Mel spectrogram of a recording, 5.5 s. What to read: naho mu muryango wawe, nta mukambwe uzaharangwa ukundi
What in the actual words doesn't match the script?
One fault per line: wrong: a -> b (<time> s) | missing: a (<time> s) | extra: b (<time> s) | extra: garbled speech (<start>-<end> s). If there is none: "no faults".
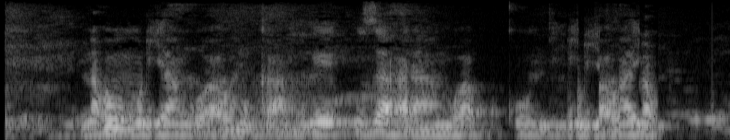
missing: nta (1.7 s)
extra: garbled speech (4.2-4.9 s)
